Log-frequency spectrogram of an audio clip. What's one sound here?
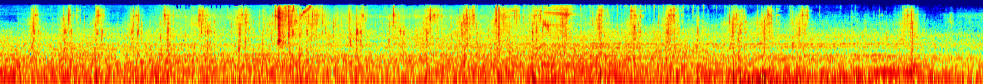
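Heavy boots thud on a hard floor at a steady walking pace.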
